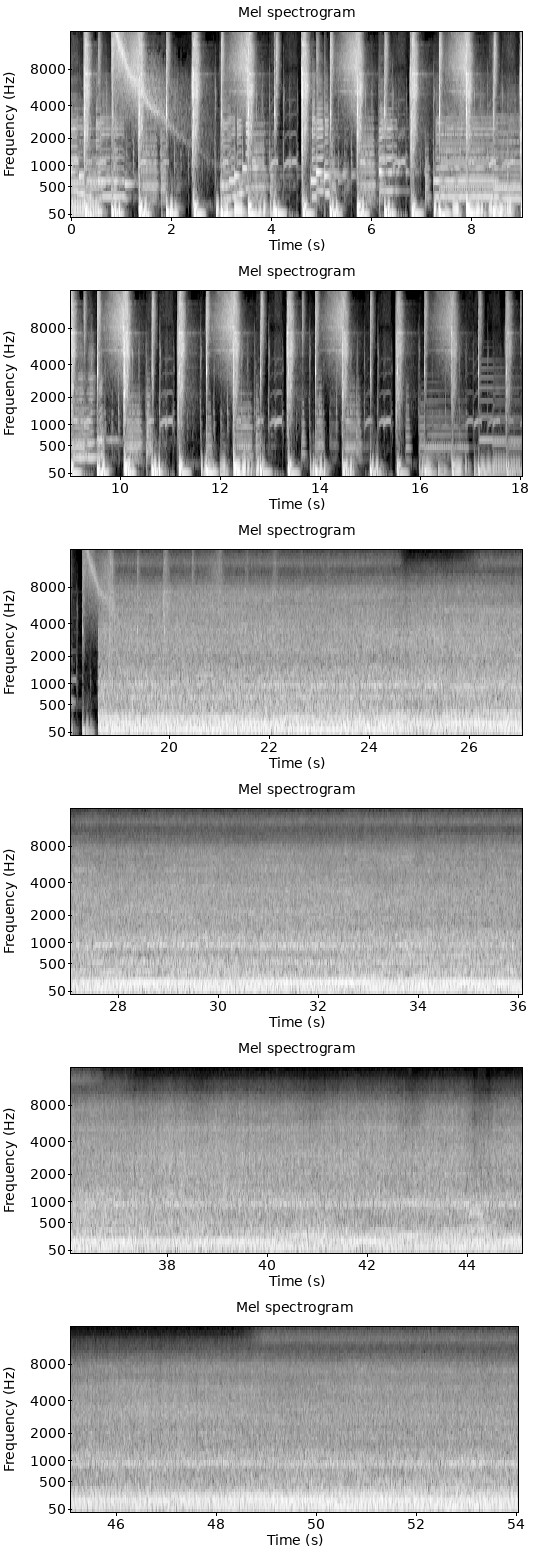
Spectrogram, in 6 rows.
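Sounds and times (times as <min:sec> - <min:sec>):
airplane engine droning: 0:18.6 - 0:54.0.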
